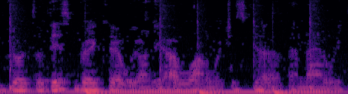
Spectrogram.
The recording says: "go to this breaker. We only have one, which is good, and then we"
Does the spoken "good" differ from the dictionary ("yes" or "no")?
yes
